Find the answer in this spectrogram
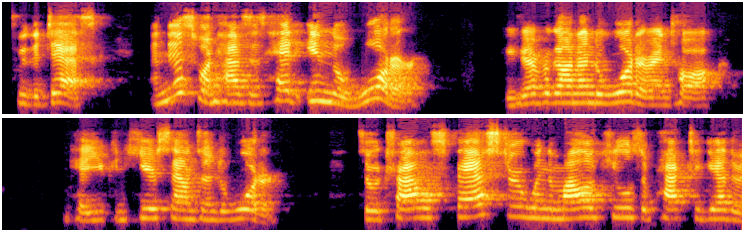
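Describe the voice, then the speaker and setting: An older woman with a bright, fairly high voice, leading a children's science lesson. She explains each step gently and checks in with "okay" and "right." She also reads aloud from a storybook. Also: poor audio. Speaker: library science program leader.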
